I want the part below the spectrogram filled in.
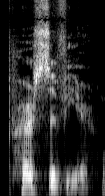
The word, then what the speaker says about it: persevere: Now, this one is, just be careful of the pronunciation, to persevere. Yeah? Persevere. When something is severe, it's difficult.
